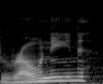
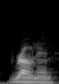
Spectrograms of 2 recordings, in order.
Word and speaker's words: Ronan: this is ro and somebody once said that it's pronounced Ronin Ronin right someone said that in the comment section but I don't I don't buy that I vote I have every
